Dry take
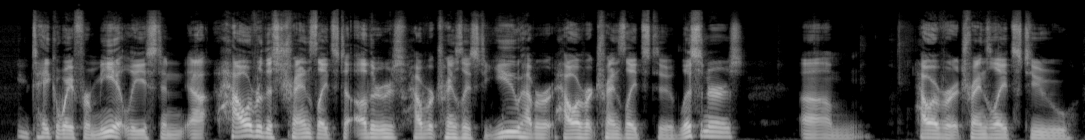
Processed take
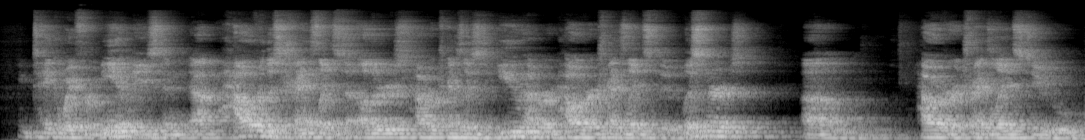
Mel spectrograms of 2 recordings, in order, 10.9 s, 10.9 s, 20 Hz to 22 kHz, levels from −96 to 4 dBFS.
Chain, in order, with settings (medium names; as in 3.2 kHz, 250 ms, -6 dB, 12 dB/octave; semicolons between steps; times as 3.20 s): 3.30–4.29 s: flutter echo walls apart 8.4 m, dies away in 0.52 s; simulated room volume 490 m³, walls mixed, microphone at 6.6 m; trim -8.5 dB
